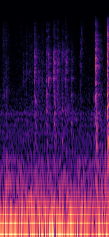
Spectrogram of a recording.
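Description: Typing on a computer keyboard: an irregular run of quick key clicks, the loudest near the end.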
